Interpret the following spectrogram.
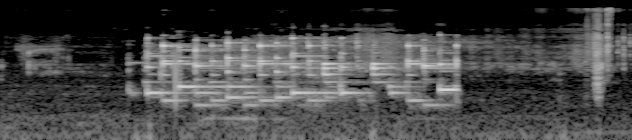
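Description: A phone ringtone: a quick melody of short clear notes that starts about a second and a half in and cuts off suddenly after about three seconds.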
